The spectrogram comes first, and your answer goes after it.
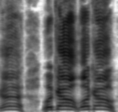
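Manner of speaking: high mock warning to people in the park; mock alarm. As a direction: yelp it like he's scared of being run over. Man in wheelchair voiced in alarm.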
